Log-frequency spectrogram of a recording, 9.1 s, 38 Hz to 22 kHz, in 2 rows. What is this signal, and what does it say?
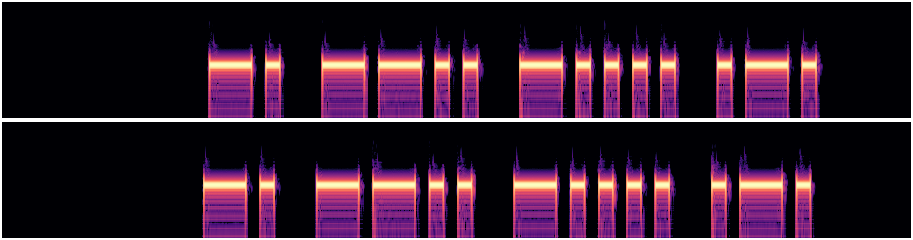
Morse code, heard as a keyed tone, about 17 wpm, 700 Hz. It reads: NZ6R NZ6R
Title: USA Call Signs - 4 Characters - Repeated 2x - 17wpm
